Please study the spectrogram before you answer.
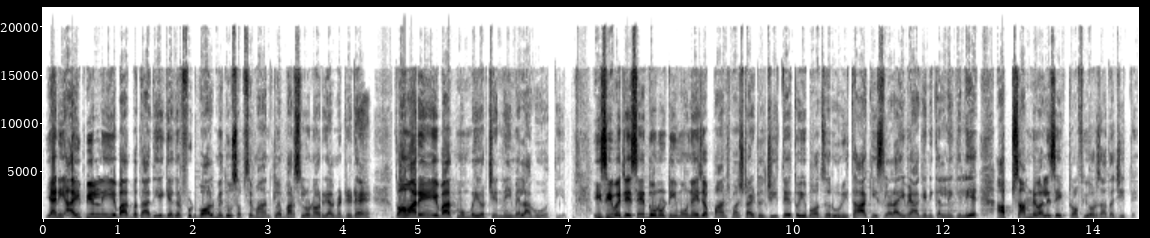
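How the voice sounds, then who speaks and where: A hoarse man giving casual cricket news commentary, chatty and teasing as he talks straight to his viewers. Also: high voice, expressive, fast.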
